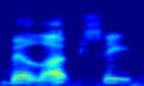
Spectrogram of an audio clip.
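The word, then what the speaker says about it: Biloxi: You called it Beluxy. Yeah. It's No, it's Beluxy.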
